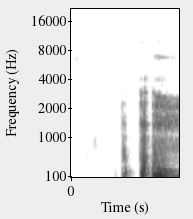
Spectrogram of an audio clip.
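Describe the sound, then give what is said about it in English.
A lighter is flicked to light raw rolling papers: a couple of faint ticks, then two sharp strikes, the last one stretching into a brief rasping burst. No one speaks. “He lighting up the raw papers.”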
